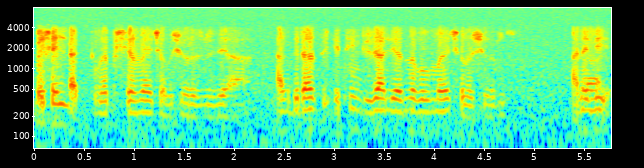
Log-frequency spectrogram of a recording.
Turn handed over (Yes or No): No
